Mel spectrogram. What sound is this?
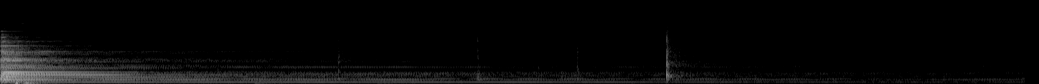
A piano key struck recorded inside with a contact mic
